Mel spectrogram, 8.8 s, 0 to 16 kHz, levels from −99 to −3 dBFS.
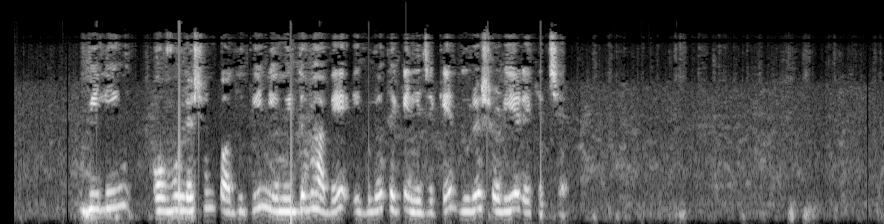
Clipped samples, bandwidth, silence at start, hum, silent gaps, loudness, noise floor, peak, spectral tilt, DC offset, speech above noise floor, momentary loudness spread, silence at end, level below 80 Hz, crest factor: under 0.1%; 10.5 kHz; 0.8 s; none; none; -14 LUFS; -50 dBFS; 0 dBFS; -4 dB/octave; under 0.1%; 36 dB; 7 LU; 0.75 s; -50 dBFS; 16 dB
